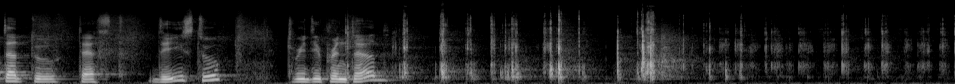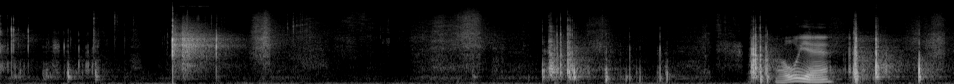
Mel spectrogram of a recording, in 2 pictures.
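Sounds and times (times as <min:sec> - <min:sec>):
plastic parts clicking and knocking: 0:03.4 - 0:11.9, 0:15.0 - 0:16.3, 0:17.0 - 0:17.4, 0:18.0 - 0:19.0.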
